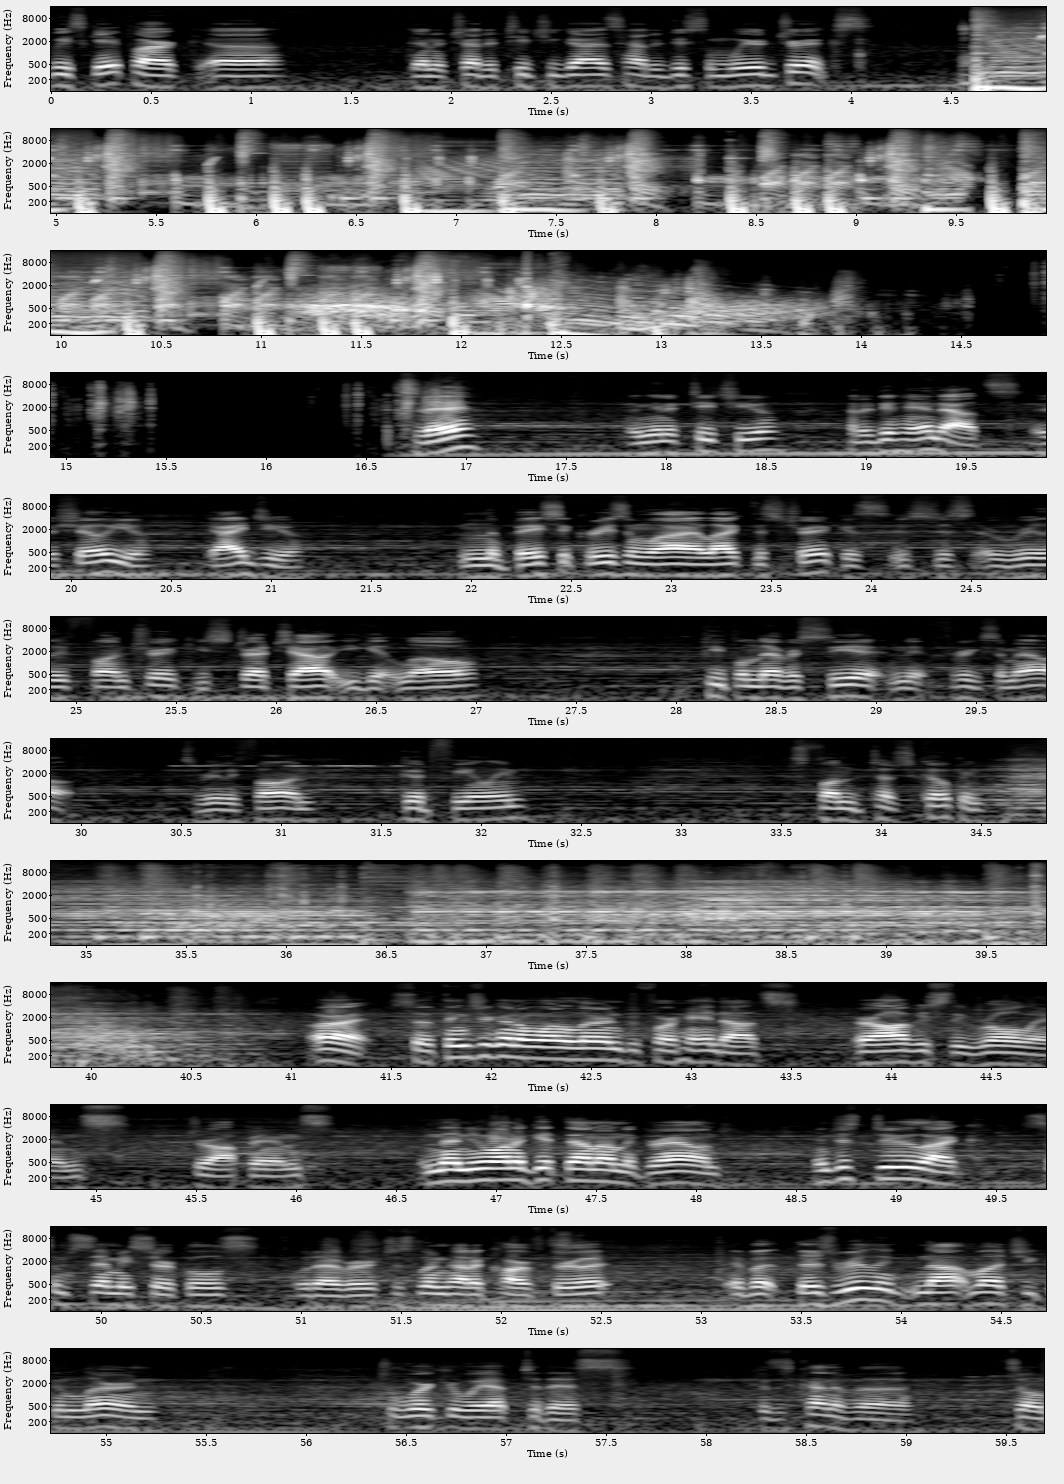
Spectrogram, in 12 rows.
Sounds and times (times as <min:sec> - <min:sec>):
Speech: 0:00.0 - 0:01.2, 0:01.8 - 0:04.1, 0:16.7 - 0:17.1, 0:28.2 - 0:32.2, 0:41.1 - 0:55.3, 0:56.4 - 0:57.6, 0:58.3 - 0:59.6
Outside, urban or manmade: 0:00.0 - 0:59.6
Music: 0:04.6 - 0:14.1, 0:16.7 - 0:59.6.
